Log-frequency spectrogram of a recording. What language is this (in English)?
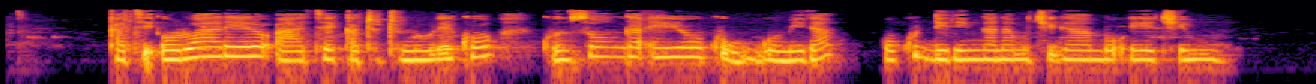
Ganda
